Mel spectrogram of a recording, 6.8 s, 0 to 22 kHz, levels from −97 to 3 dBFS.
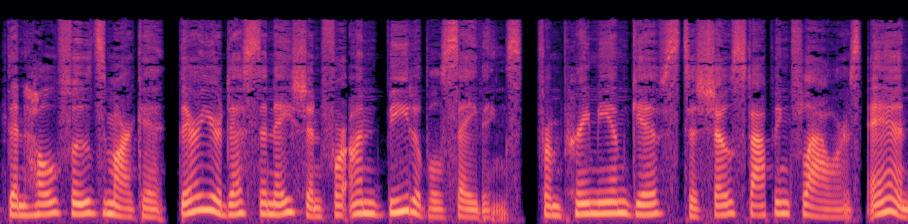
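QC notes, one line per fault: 0.40–6.81 s: crude rate conversion. From this point to the end, a gritty, inharmonic fizz rides on the speech. It sits roughly 20 dB below the speech. Samples were repeated or dropped to change the rate, with no filtering. The repeat pattern fits a step from 44.1 kHz to 48 kHz. That regular error creates shifted, inharmonic copies of the speech. They grow with loud and bright sounds, so the buzz tracks the speech.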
